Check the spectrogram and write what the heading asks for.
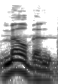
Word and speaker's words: Melbourne: I do feel weird saying it because I feel like you're trying to sound pretentious, but the thing is, if they call it Melbourne, then that's the way it's pronounced.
